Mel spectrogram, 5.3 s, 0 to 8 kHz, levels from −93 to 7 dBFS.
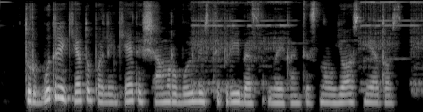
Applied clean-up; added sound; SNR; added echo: classical method Wiener filter.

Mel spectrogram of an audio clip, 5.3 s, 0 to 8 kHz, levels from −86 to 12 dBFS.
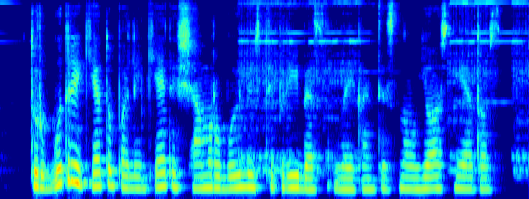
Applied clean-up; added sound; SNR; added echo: classical method log-MMSE.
